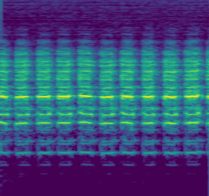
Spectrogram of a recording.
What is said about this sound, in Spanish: Alarma general. ¡Alarma! ¡Alarma! ¡Alarma general!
